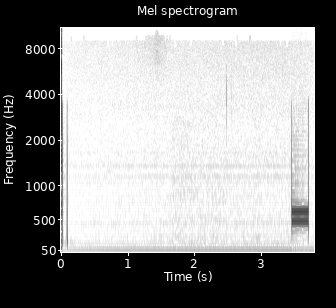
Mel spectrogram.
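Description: A telephone line after a caller's call drops: a couple of sharp clicks at the start, a quiet hum of line noise, then a single short, steady busy tone near the end.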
